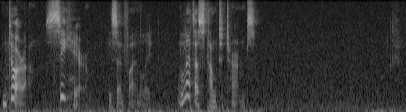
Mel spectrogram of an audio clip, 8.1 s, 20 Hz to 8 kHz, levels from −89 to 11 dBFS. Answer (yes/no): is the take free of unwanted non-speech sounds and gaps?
yes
